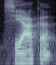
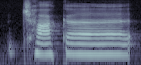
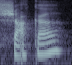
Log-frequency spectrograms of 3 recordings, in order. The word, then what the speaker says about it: Siaca: Chaka, I don't know. Some weird stuff, but Well, whoever said Chaka is an idiot because it's actually pronounced like that because it comes from Italy. So it's Siaca.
